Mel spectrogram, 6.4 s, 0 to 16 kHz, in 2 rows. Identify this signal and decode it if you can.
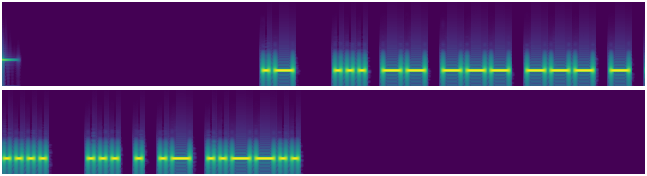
Morse code, heard as a keyed tone, about 40 wpm, 700 Hz. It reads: A SMOOTH SEA?
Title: Sentences from Top 1400 Words 40wpm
